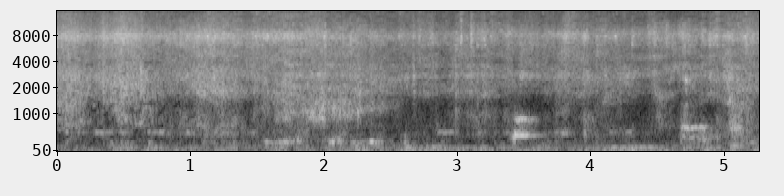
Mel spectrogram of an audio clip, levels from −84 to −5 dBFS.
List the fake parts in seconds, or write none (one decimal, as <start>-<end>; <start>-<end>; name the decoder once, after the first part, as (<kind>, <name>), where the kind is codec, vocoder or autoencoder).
0.8-5.3 (codec, SNAC)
